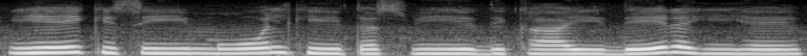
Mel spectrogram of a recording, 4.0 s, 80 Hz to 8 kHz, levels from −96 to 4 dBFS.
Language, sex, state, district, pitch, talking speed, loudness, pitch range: Hindi, female, Rajasthan, Jaipur, 230 Hz, 135 wpm, -12 LUFS, 220-255 Hz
